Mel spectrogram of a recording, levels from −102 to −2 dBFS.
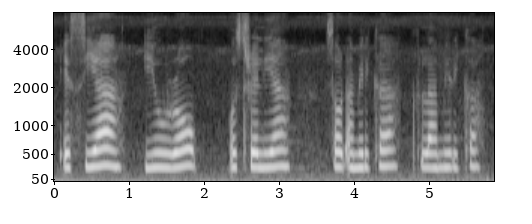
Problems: none marked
